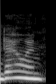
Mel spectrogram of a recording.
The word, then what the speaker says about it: Dowen: Allison Doan or Allison Down? Wait, let me guess. Allison Doan. Allison Dowen. – It's Allison Dowen.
